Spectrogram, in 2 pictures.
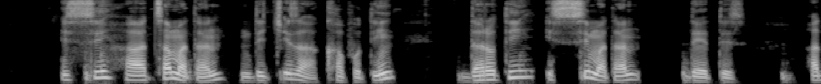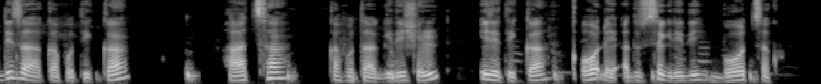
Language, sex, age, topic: Gamo, male, 18-24, government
